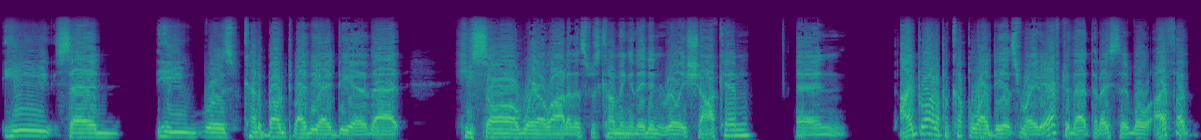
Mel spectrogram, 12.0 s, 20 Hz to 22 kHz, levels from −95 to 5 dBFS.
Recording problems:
distortion; heavy; 20% of the sound clipped
garbled, watery; slightly; nothing above 11.5 kHz

